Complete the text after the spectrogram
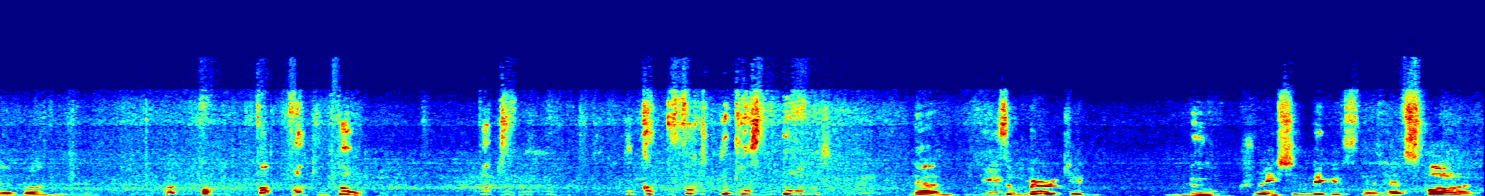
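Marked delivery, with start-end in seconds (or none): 0.0-6.2 imitating a man calling out a brother, pitch climbing high; hammed-up "what are you doing" challenge, stammering; mock confrontation. Acting out men correcting each other, high mock outrage. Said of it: "The men among the men would be like".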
